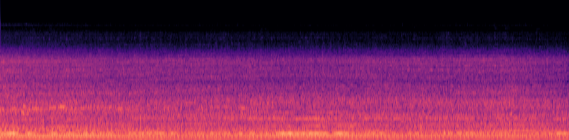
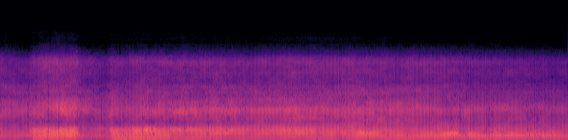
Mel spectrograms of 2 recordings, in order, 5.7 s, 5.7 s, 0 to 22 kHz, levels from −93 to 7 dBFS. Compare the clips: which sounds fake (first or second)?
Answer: second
